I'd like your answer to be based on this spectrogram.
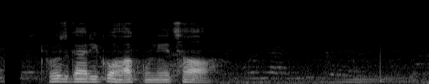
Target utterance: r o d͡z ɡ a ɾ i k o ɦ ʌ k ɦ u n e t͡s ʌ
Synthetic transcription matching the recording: r o d͡z ɡ a ɾ i k o ɦ ʌ k ɦ u n e t͡sʰ ʌ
